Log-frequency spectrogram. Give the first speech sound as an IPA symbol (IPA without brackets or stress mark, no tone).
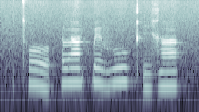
tʰ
